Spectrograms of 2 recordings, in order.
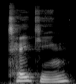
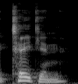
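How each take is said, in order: First: Said in the usual way. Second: "taken" for taking, ending in a plain n; dropped G. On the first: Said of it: "instead of saying taking". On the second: Shown as a demonstration. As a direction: say "taken" with no ng sound. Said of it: "we drop the G at the end of words".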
